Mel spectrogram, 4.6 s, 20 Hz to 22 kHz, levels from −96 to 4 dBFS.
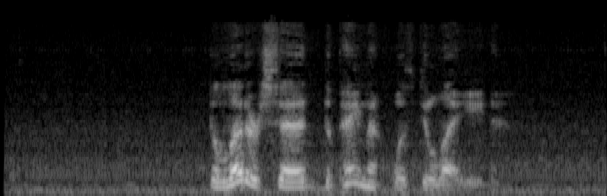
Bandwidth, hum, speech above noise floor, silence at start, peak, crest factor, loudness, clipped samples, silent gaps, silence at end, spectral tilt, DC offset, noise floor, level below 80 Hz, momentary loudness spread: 13.5 kHz; none; 30 dB; 1.55 s; -10 dBFS; 22 dB; -29 LUFS; under 0.1%; none; 0.95 s; -5 dB/octave; under 0.1%; -59 dBFS; -72 dBFS; 19 LU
